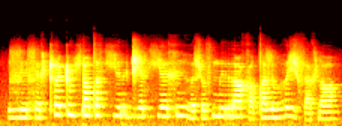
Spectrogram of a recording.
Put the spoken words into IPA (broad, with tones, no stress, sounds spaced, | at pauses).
ɮ ɪ˩ ɬ ɛ˩ x ʈʰ ɐ˥ ʈ ʊ˥ ç ɾ ɪ˦ tˤ ɪ˦ s ç ɪ˦ r d͡ʒ ɛ˦ s ç ɛ˦ x ɪ˥ ɦ ə˩ s ɽ ʊ˦ s m ɪ˥ r ɑ˥ x ʊ˩ tˤ ə˥ ɮ ʊ˥ ɦ ɐ˥ ʒ s a˩ x ɳ ɑ˦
